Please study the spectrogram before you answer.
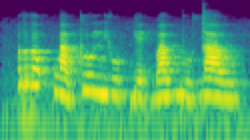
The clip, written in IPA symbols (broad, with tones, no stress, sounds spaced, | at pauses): r ɔ˥˩ ʔ k w a˩˦ w k l u˧ n j uː˨˩ k̚ j e˨˩ ʔ b a˦˥ w b uː˩˦ d a˧ w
